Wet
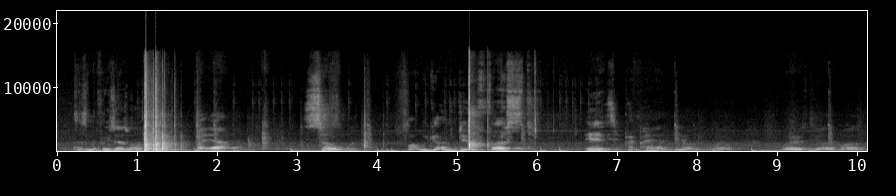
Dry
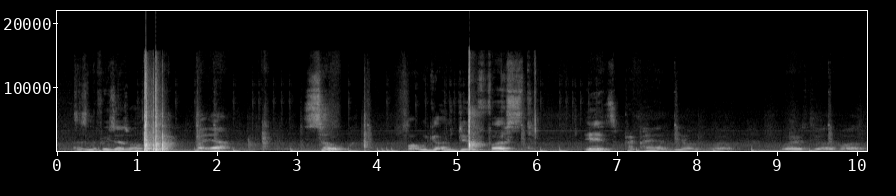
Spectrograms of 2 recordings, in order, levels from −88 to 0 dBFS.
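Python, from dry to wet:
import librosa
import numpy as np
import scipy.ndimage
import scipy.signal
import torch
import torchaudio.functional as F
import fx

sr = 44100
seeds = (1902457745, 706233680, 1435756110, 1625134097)

y = fx.peak_eq(x, sr, hz=620.0, db=-10.0, octaves=0.91, at=(4.0, 4.75))
y = y + 10.0 ** (-21.0 / 20.0) * np.pad(y, (int(232 * sr / 1000.0), 0))[:len(y)]
y = y * librosa.db_to_amplitude(2.5)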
